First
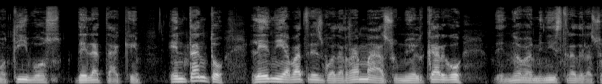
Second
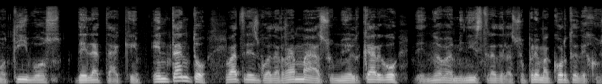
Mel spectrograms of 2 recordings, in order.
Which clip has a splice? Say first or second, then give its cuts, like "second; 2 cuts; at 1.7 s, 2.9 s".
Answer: second; 3 cuts; at 1.5 s, 2.3 s, 4.1 s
